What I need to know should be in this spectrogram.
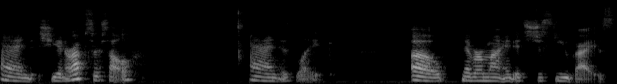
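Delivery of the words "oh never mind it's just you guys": put-on sassiest snooty, sassy mean-girl tone. Retelling what a store greeter said on seeing the group, imitating a sassy voice. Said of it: "in the most sassy voice ever".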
